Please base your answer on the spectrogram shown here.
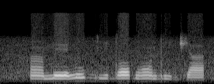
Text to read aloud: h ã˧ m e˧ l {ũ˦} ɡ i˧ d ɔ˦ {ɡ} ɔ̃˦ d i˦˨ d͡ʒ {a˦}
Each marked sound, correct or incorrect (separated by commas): incorrect, correct, incorrect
